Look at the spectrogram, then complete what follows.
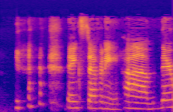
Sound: laughing

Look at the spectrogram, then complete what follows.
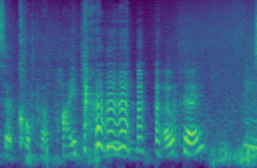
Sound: laughter

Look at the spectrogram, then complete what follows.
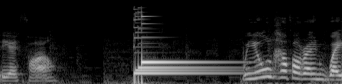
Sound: chimes ding

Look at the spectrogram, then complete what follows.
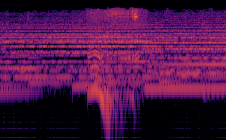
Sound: grandpa chuckles

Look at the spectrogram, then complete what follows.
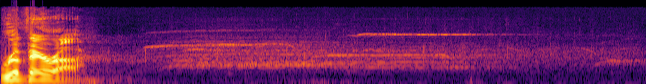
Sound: cheers and applause

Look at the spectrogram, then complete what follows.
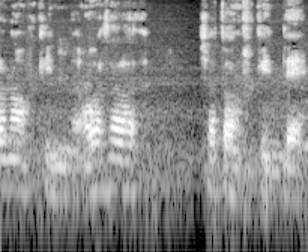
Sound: foreign language

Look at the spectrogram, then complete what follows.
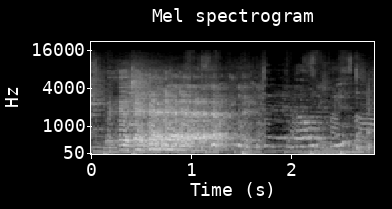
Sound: laughes

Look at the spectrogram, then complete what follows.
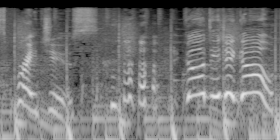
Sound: giggling

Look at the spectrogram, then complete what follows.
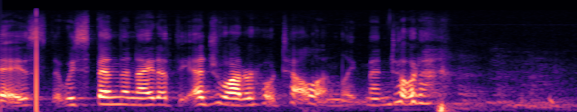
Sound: laughs; audience laughs

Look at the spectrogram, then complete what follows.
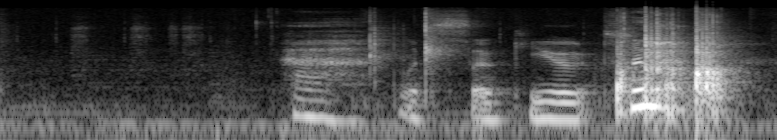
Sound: none

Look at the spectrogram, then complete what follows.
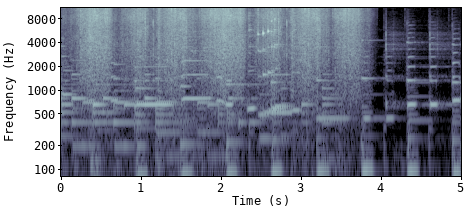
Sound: bushes rustling

